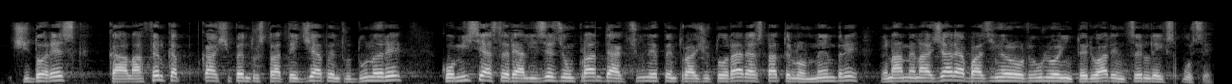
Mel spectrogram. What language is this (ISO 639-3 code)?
ron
